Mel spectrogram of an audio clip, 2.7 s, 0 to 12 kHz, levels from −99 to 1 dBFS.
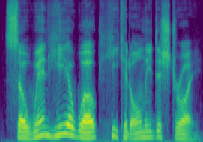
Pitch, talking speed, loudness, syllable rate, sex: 140 Hz, 175 wpm, -16 LUFS, 4.7 syllables/s, male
